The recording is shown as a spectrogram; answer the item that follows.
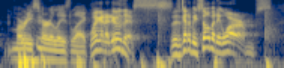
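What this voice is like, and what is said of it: Imitates another person's voice. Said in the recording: “my Maurice Hurley impression... Not too bad, not too shabby.”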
